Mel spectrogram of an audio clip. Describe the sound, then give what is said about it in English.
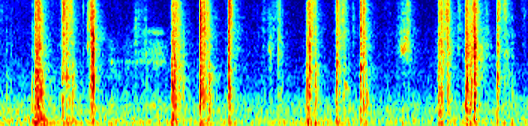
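A deck of cards being shuffled and handled, heard as a quick series of crisp, papery snaps and riffles in uneven bursts, fairly faint. “Let's pull these cards and get up out of here.”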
